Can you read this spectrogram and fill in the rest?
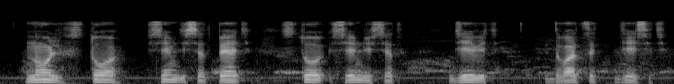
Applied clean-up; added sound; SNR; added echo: none; none; none; none.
